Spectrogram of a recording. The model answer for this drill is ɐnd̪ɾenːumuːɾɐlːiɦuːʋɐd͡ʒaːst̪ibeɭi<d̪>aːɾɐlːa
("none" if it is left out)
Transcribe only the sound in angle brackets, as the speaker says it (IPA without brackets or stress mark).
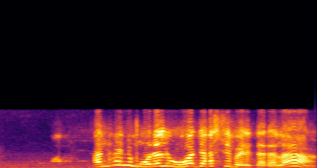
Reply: t̪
